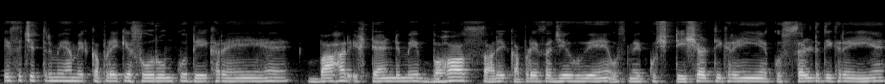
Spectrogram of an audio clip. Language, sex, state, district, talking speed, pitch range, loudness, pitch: Hindi, male, Maharashtra, Mumbai Suburban, 225 wpm, 145-155 Hz, -19 LUFS, 150 Hz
